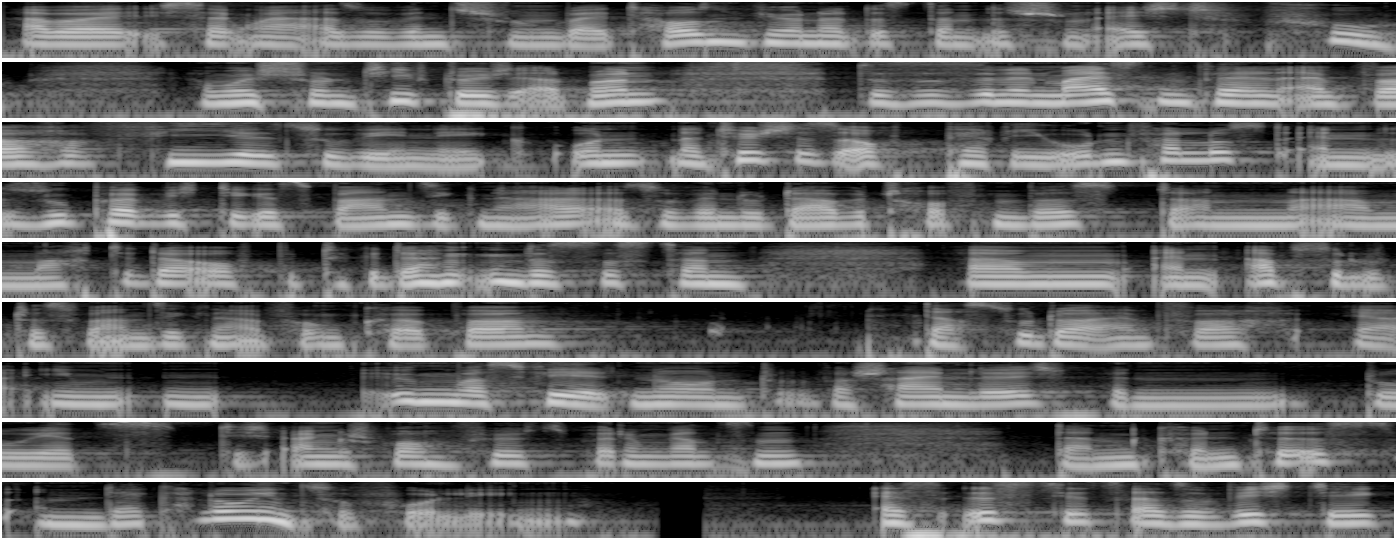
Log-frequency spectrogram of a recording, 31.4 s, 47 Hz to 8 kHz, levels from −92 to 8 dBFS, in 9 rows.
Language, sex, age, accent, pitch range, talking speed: German, female, 20-39, German, 170-200 Hz, 180 wpm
